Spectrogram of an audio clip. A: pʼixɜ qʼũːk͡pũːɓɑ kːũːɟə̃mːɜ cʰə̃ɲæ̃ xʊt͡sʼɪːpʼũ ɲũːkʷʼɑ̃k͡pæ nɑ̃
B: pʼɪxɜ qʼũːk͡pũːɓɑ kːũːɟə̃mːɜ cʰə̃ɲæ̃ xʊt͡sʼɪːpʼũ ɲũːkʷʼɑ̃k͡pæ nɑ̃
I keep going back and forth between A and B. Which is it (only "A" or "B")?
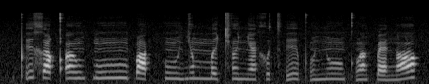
B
